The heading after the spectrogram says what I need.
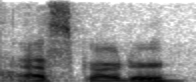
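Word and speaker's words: Ásgarðr: Asgard is Asgarder. These are just the correct Old Norse pronunciation.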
